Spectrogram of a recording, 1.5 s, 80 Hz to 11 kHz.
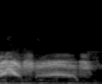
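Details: Black stork (Ciconia nigra) at its nest, filmed by a webcam in Latvia on 12 April 2018, gives a hoarse, wheezy, drawn-out call of about 1.5 seconds, dipping slightly in pitch, over a faint low hum.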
